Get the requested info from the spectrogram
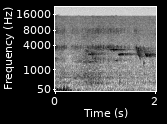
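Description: Near silence: faint outdoor ambience, with a few brief, faint high bird chirps in the second half.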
